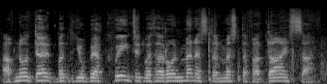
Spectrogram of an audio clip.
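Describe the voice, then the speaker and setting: A man plays a laird's loyal servant in a radio play, speaking quickly in a fairly high voice. He is brisk and respectful, heard over clear background noise. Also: fairly bright tone, close to an everyday voice. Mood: welcoming, excited. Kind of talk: radio drama acting.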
